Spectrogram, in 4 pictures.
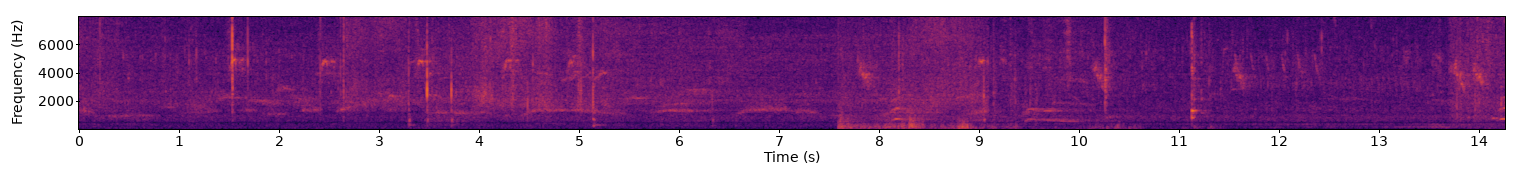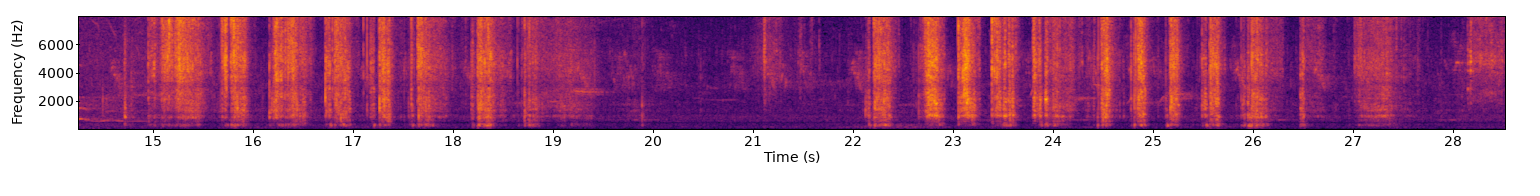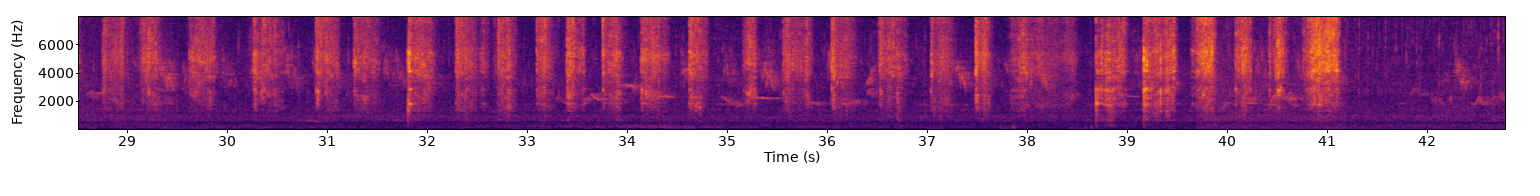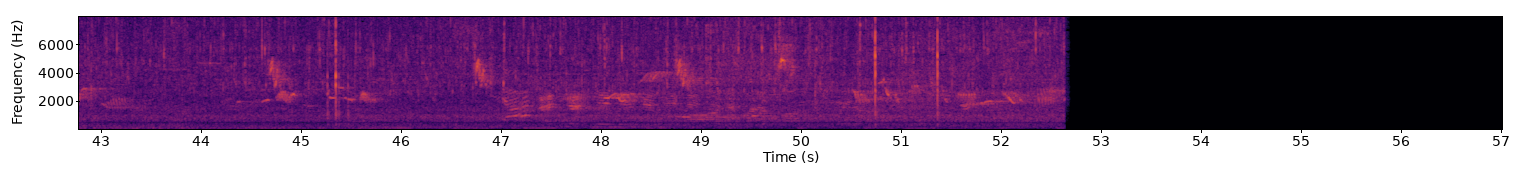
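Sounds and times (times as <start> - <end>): mortar scraping on concrete: 14.6 - 20.0, 21.0 - 41.2.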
